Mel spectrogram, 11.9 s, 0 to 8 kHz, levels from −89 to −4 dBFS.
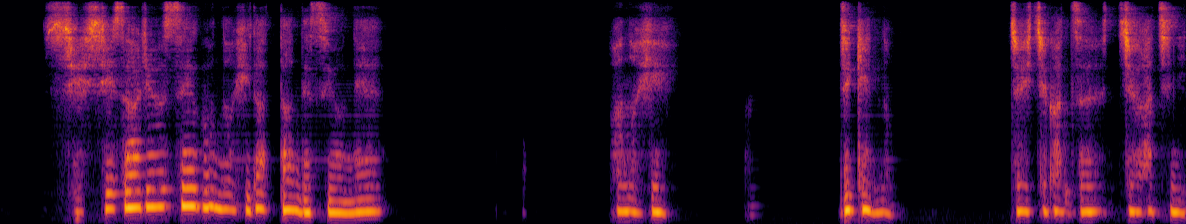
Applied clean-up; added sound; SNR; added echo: neural mask model DeepFilterNet 3.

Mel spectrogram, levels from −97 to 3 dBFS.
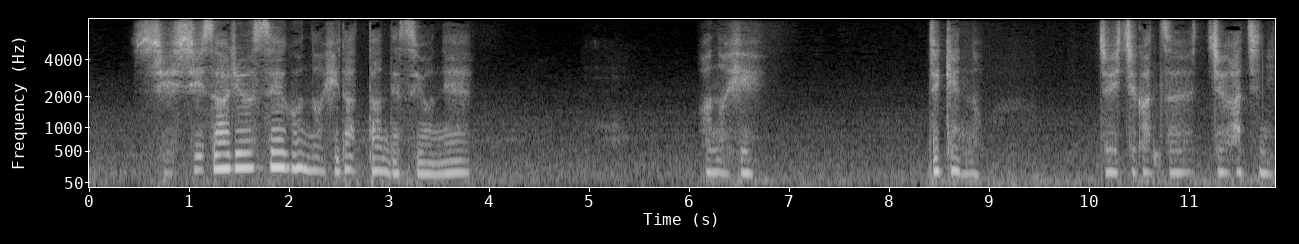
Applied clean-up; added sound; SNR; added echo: none; none; none; none.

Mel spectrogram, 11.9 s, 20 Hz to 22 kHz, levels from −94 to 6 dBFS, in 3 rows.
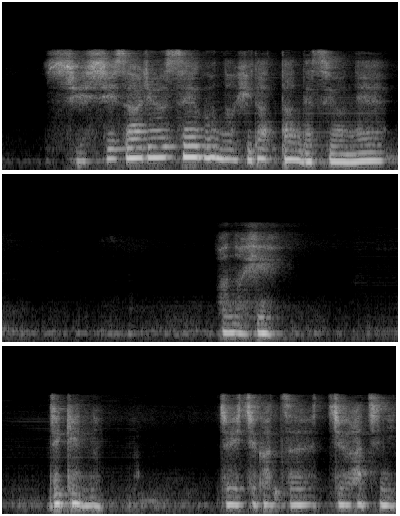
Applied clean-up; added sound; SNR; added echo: neural separator model SepFormer DNS4.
